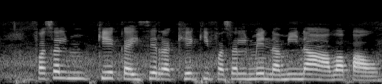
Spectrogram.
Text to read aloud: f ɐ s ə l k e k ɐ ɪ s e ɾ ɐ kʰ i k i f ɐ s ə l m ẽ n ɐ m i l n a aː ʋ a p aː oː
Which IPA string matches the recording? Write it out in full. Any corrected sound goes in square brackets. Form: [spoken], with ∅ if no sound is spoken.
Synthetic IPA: f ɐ s ə l k e k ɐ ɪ s e ɾ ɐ kʰ [e] k i f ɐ s ə l m ẽ n ɐ m i [∅] n a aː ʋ a p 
